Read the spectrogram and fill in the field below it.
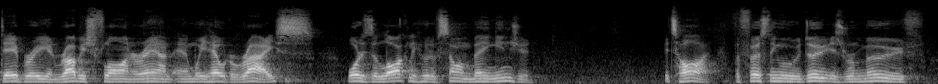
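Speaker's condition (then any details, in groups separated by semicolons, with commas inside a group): No condition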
